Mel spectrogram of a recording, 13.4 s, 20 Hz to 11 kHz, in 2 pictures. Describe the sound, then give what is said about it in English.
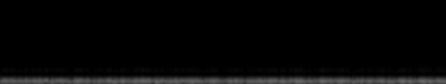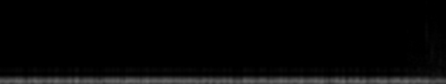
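A sonification of the sun's internal oscillations (helioseismology), whose natural period is about 5 minutes, sped up into the audible range of several hundred hertz: a steady, low, buzzing hum that drones evenly with a faint warbling texture and no voices, ending in a brief crackle. “So we sped it up so we can hear it, and you can hear what the sun is doing inside.”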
